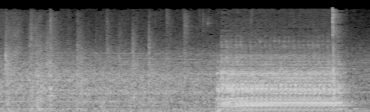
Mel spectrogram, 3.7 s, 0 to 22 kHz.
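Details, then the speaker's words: Catalina 323BHDSCK travel trailer living-room slide running out: the motor hum jumps to a loud strained buzz for about a second at end of travel, then stops; normal mechanism setting itself, nothing breaking or grinding. "that noise is okay to hear it's just the slide mechanism setting itself it's okay to hear that for a couple seconds nothing is breaking or grinding off"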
